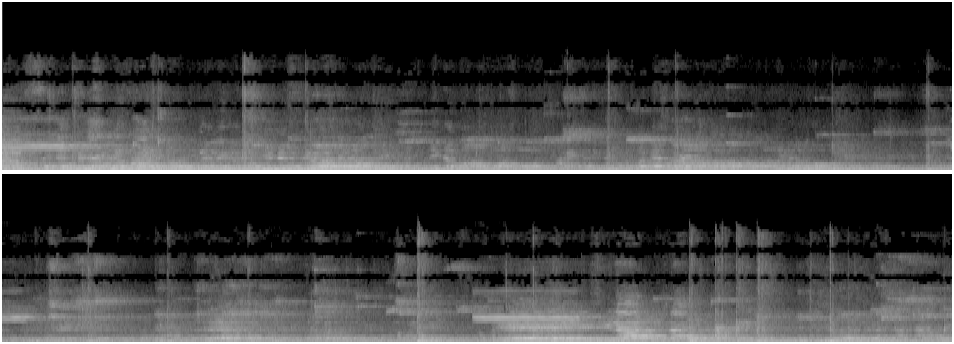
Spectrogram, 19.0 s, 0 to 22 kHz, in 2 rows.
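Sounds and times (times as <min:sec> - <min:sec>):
players talking and calling out: 0:00.0 - 0:19.0.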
